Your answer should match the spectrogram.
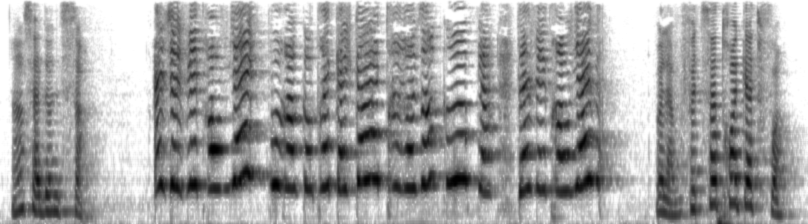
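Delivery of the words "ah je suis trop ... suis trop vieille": very high, loud, duck-like cartoon voice. Showing listeners how to say a belief to themselves, in Donald Duck voice. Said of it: "avec la voix de Donald Duck".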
